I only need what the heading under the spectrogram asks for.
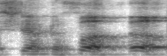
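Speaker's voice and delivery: plain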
